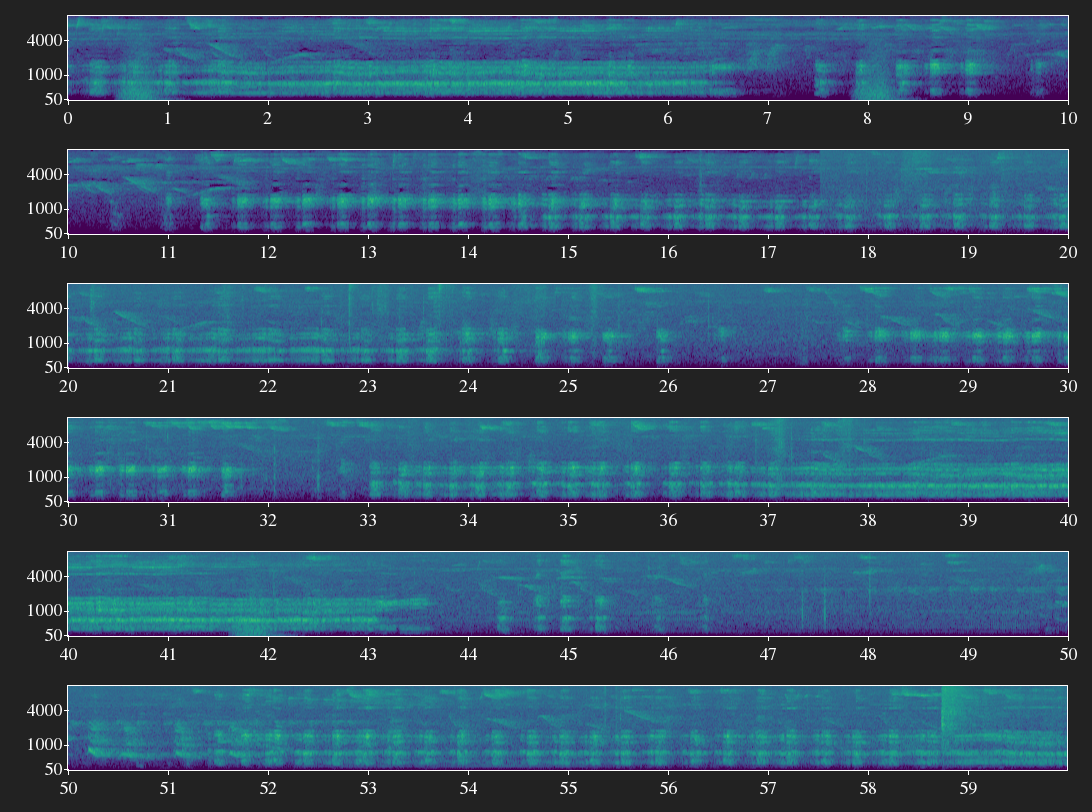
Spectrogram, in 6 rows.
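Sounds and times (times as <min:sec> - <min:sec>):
pulsed animal call: 0:00.2 - 0:06.3, 0:07.8 - 0:08.6, 0:37.5 - 0:43.6
frog croaking: 0:00.2 - 0:06.7, 0:07.5 - 0:09.1, 0:32.7 - 0:43.7, 0:51.4 - 0:59.9
lower pulsed animal call: 0:00.2 - 0:06.7, 0:07.8 - 0:08.6, 0:37.4 - 0:43.7.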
